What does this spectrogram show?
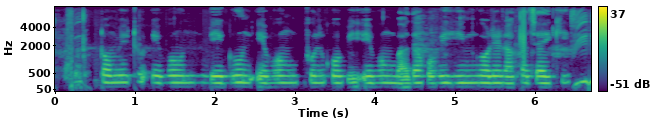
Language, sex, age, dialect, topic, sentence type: Bengali, female, 18-24, Rajbangshi, agriculture, question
